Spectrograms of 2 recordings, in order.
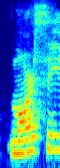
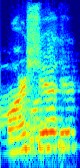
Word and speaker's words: Marcia: Marcy, is it a? Yeah, Is that her name? yeah, Marcia. It's pronounced Marcia.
